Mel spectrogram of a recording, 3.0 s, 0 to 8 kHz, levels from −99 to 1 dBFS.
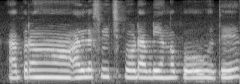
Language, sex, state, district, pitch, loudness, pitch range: Tamil, female, Tamil Nadu, Kanyakumari, 245 Hz, -13 LUFS, 240-255 Hz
